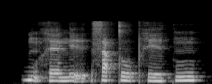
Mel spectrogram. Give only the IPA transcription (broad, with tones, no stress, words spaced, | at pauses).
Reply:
bũ˦˨hɛ˨ŋḛ˦˨ɪ̯ | sʰä˦ʔto˨pʰe˨ɪ̯ kũ˦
